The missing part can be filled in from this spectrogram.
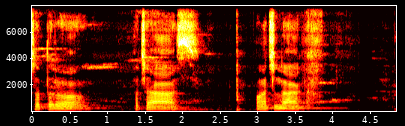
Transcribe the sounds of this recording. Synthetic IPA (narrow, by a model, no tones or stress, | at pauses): sət̪ɾɔ | pət͡ʃas | pãt͡ʃlakʰ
